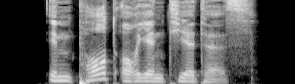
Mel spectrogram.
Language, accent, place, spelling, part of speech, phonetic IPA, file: German, Germany, Berlin, importorientiertes, adjective, [ɪmˈpɔʁtʔoʁiɛnˌtiːɐ̯təs], De-importorientiertes.ogg
- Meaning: strong/mixed nominative/accusative neuter singular of importorientiert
